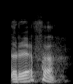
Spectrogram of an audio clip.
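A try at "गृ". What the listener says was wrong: No, Refa no. Gr. It is vowel here. Gr. Gakara and Rikara. Rikara is a vowel and Refa is a consonant.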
